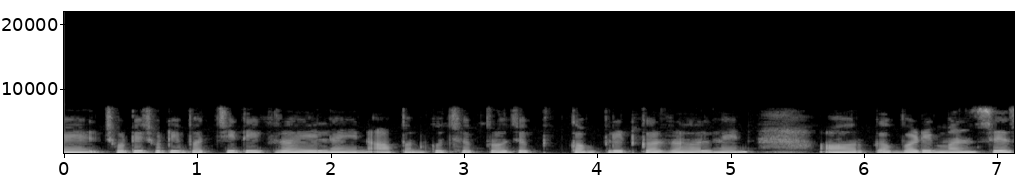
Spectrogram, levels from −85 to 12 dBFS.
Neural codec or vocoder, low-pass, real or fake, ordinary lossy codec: none; 7.2 kHz; real; none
